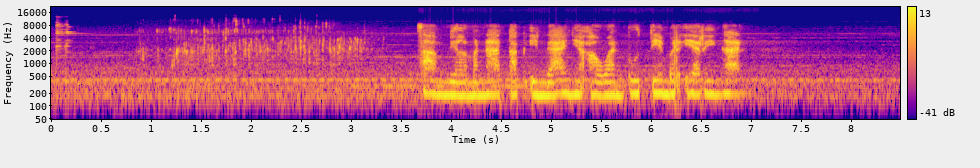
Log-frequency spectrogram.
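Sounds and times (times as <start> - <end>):
low hum: 0.0 - 8.2
hot tea pouring into a cup: 0.8 - 3.5
speech: 3.8 - 7.0.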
